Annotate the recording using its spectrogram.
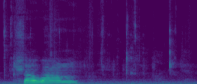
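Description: A tortilla wrap rustles as it is folded.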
